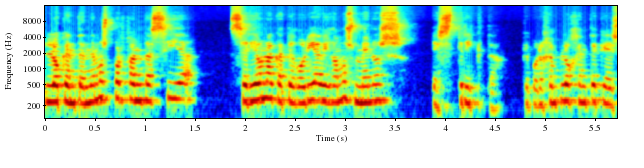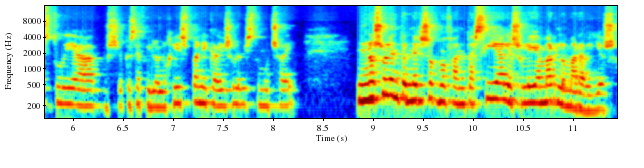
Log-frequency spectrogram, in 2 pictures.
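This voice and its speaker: With a fairly high pitch, a woman moves along at a fairly quick pace. Her delivery keeps fairly even intonation. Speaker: lecturer on literature. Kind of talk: lecture. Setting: lecture hall with audience, streamed. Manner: fast; hesitant, many fillers.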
